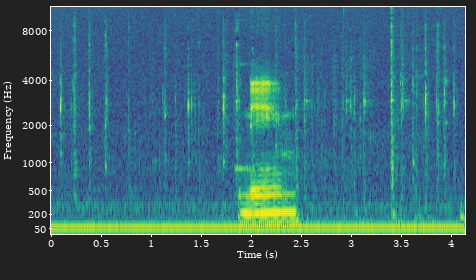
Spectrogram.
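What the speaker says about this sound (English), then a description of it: "And then I typed in" Fingers tap a computer keyboard in quick, light clicks, close and fairly quiet, while a person builds a food item in MCreator; a brief word of speech cuts in midway over a steady low hum.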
